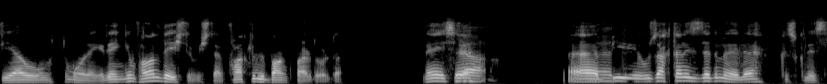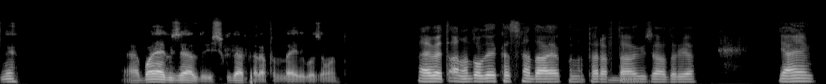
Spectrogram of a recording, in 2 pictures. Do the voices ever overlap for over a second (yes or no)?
no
